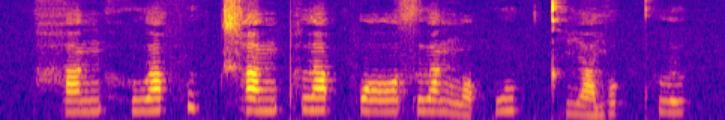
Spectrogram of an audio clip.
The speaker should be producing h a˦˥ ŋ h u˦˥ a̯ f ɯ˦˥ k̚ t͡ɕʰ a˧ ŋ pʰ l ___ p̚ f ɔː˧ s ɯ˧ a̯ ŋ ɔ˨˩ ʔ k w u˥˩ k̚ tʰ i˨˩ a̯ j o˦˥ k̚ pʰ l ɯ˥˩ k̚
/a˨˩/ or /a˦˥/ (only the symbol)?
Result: a˦˥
